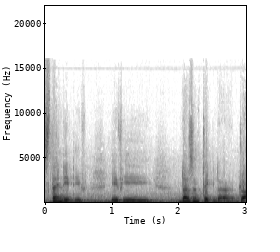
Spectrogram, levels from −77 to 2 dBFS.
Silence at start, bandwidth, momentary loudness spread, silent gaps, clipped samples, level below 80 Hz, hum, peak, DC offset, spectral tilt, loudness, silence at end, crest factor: 0 s; 13.5 kHz; 10 LU; none; 0.2%; -32 dBFS; none; 0 dBFS; 0.8%; -7.5 dB/octave; -13 LUFS; 0 s; 12 dB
